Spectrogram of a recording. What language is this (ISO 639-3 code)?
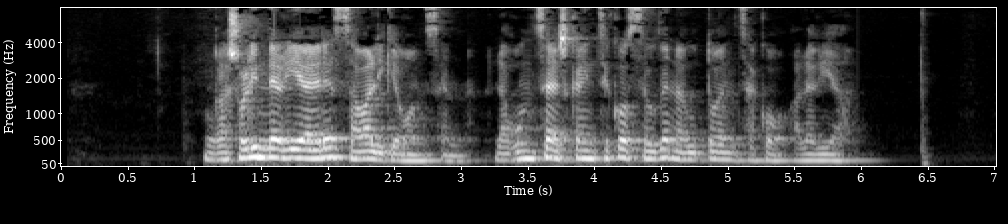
eus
